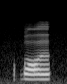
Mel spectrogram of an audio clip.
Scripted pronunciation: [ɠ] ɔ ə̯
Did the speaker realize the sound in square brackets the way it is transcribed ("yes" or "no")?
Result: yes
